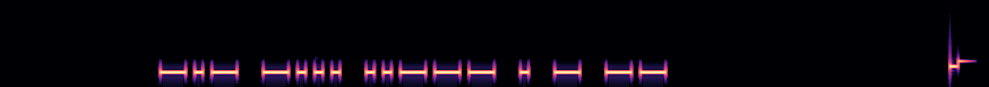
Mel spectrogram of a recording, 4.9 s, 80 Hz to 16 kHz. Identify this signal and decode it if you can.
Morse code, heard as a keyed tone, about 28 wpm, 690 Hz. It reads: KB2ETM
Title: USA Call Signs - 3x Character Spacing - 28wpm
